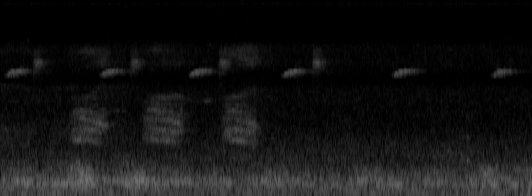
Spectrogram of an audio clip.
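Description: Faint birdsong: a small bird repeats one short, high, slightly rising chirp about once a second. Three harsh caws come about one to two and a half seconds in.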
